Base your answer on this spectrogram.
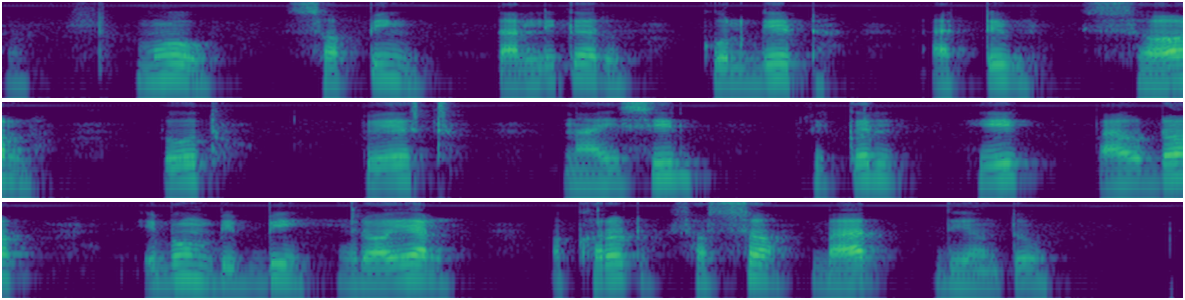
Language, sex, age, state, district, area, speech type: Odia, female, 30-45, Odisha, Nayagarh, rural, read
